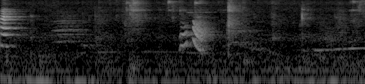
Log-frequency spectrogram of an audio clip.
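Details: Two ringneck parrots arguing trade nasal, whining notes and one quick swooping squawk over a few seconds, with a low room hum underneath.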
